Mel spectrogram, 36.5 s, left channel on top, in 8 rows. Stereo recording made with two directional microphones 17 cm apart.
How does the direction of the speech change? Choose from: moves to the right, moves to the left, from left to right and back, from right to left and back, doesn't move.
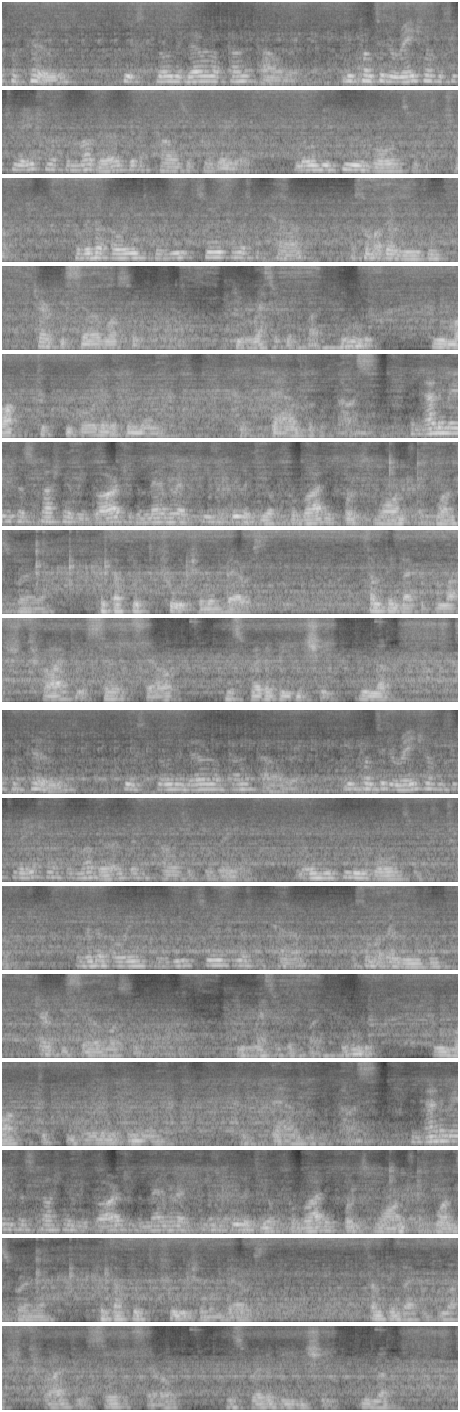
from left to right and back.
